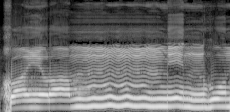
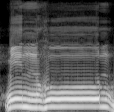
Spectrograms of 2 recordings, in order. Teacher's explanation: khoirom minhun jadi ditahan membacanya tidak langsung minhun bukan seperti itu karena dia itu bertasydid maka digunnahkan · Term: gunnah musyadadah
